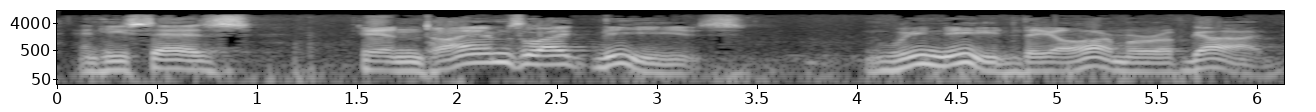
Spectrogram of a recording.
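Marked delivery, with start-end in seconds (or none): 1.5-6.1 slow, drawn-out bass-baritone announcer impression; imitated masculine baritone, stretched out grandly; Bronson. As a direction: intone it like a deep-voiced program announcer. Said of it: "masculine bass baritone voice of his".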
